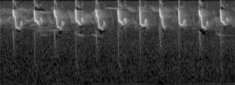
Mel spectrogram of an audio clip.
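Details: A continuous, metronomic chiffchaff song of about eleven sharp, high notes, each dipping in pitch, roughly three every second.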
